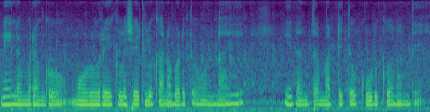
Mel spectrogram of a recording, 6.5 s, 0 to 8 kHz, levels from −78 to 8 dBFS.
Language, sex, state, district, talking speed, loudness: Telugu, female, Telangana, Mahabubabad, 95 wpm, -15 LUFS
